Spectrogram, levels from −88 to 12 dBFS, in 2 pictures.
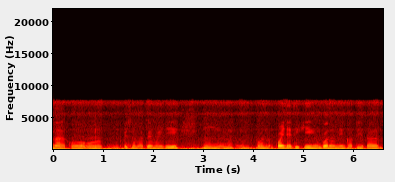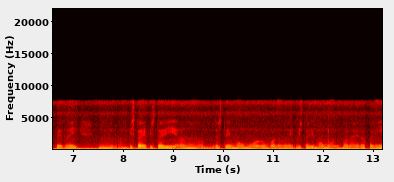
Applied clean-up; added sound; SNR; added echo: none; Wind; 2 dB; none.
